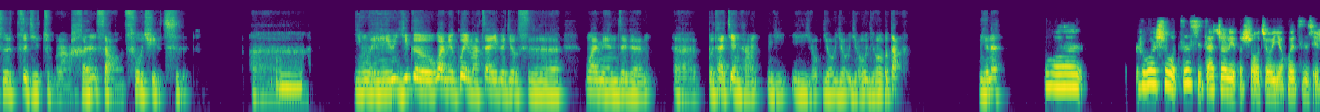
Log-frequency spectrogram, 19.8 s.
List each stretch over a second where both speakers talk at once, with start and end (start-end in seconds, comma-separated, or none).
none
